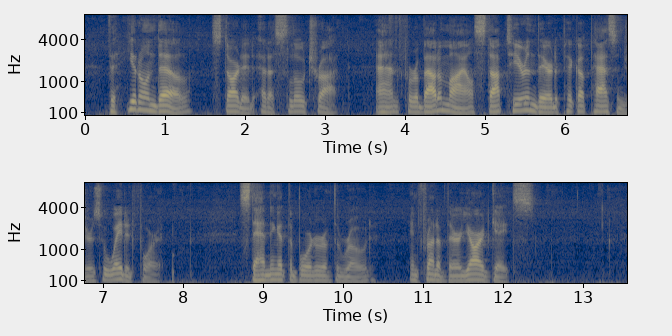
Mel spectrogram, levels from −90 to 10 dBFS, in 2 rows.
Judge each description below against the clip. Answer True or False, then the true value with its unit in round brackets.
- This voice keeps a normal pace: True (165 wpm)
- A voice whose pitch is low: True (115 Hz)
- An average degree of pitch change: True (3.9 semitones)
